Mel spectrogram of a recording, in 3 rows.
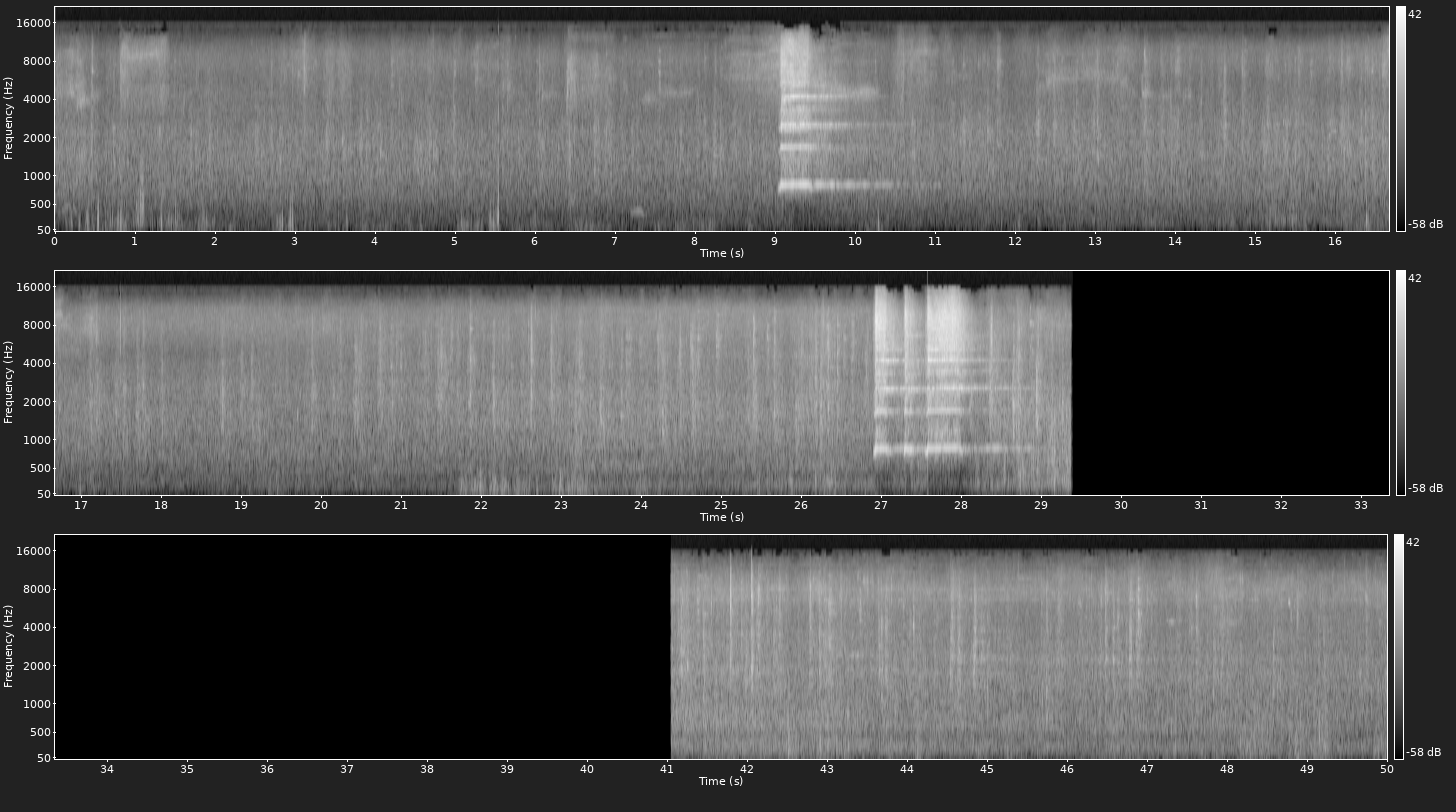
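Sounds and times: train running rumble: 0:00.0 - 0:29.4, 0:41.1 - 0:50.0
wheels clattering on track: 0:00.0 - 0:29.4, 0:41.1 - 0:50.0
steam whistle blasts: 0:09.0 - 0:11.0, 0:26.9 - 0:29.0.

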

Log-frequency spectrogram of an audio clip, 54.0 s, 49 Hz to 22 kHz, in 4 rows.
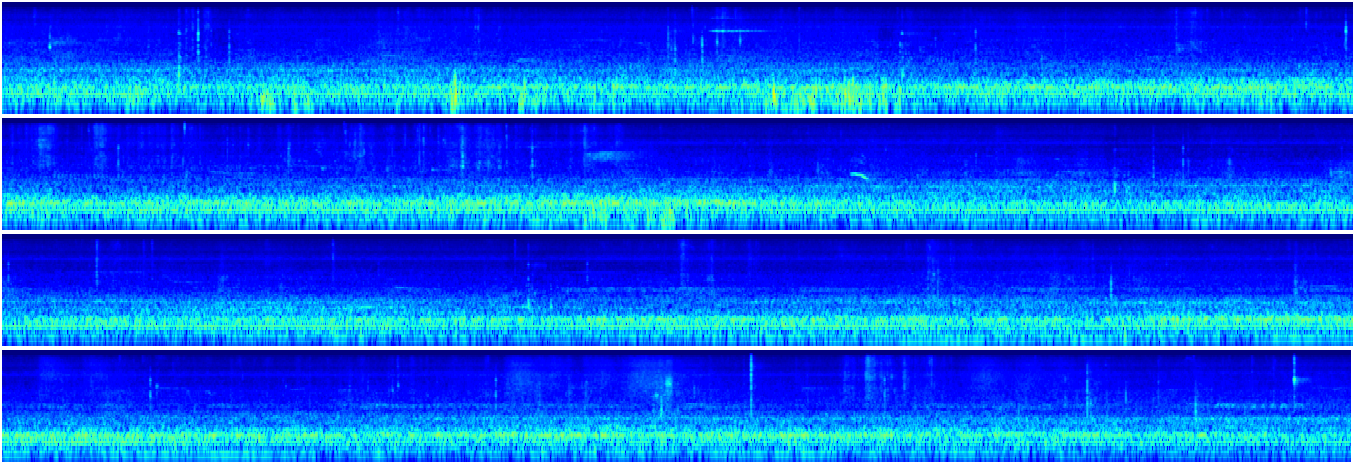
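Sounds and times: steady low hum: 0:00.0 - 0:54.0
light clicks and rustles: 0:12.9 - 0:19.5.

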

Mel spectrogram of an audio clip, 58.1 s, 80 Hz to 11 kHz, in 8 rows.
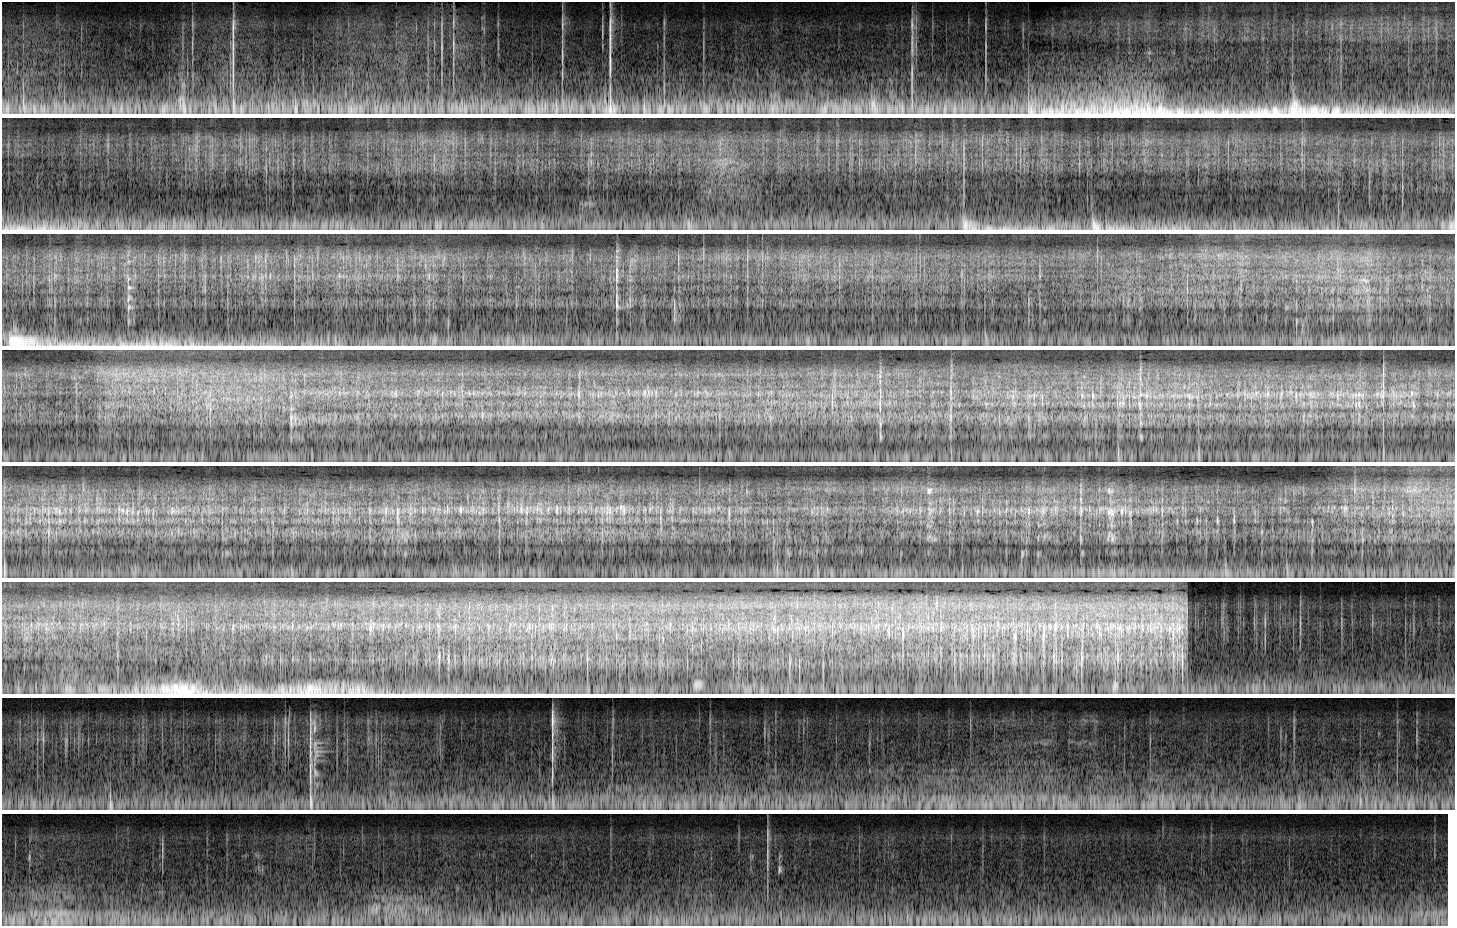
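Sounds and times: sharp crackles: 0:00.0 - 0:57.5
food sizzling in a pan: 0:05.4 - 0:42.3.

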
